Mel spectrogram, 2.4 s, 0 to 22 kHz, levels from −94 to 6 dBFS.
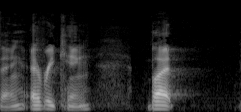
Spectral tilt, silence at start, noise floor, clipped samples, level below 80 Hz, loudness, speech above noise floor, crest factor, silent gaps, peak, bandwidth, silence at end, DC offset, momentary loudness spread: -5.5 dB/octave; 0 s; -73 dBFS; under 0.1%; -80 dBFS; -29 LUFS; 43 dB; 24 dB; none; -8 dBFS; 11 kHz; 0.7 s; under 0.1%; 15 LU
